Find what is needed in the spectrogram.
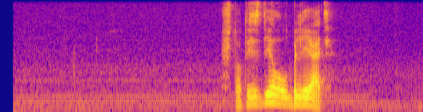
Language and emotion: Russian, angry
